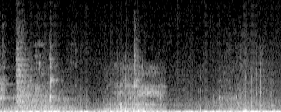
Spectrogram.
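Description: Faint, scattered small clicks and taps of a clutch cable being handled and threaded through the clutch arm of a two-stroke bicycle engine kit, over a low steady hum.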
